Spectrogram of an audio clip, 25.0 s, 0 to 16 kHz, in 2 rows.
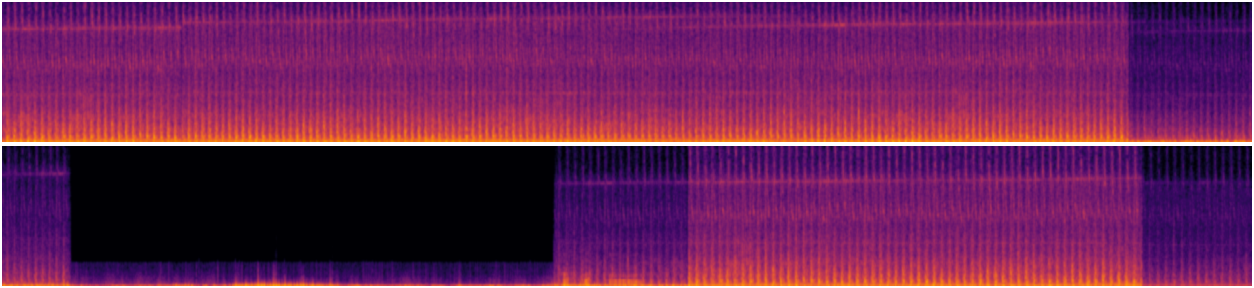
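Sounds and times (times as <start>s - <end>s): wind rush over microphone: 11.2s - 19.4s
motorcycle engine running: 18.0s - 20.0s.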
